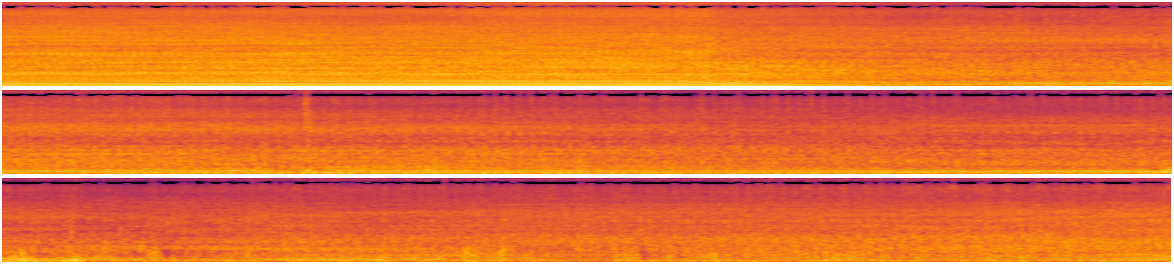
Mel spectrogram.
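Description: A diesel engine idles loudly and steadily, then drops to a lower idle.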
